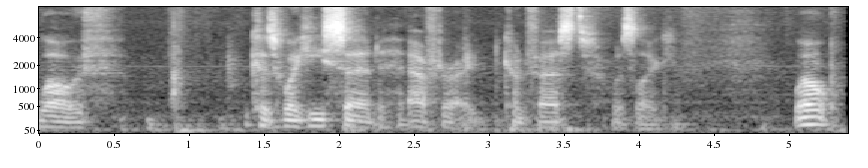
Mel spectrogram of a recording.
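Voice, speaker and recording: The voice is soft-spoken at a fairly slow pace. Audible room echo surrounds it. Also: man. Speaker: vlogger. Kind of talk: casual vlog monologue. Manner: soft-spoken, quiet.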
